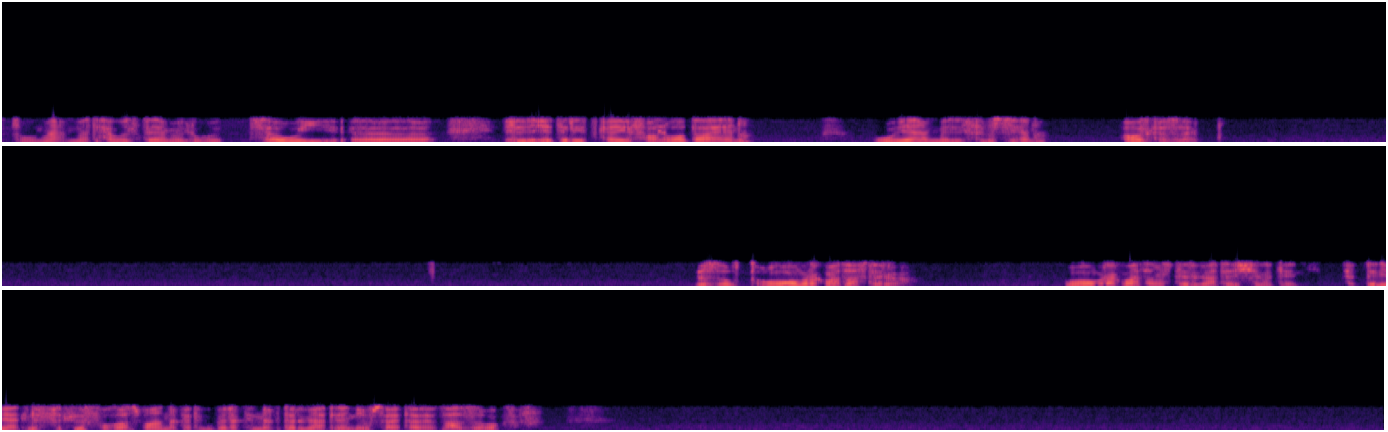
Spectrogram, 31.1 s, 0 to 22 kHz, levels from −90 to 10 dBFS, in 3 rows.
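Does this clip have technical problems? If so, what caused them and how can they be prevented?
Yes. For the whole clip the speech sounds robotic and buzzy, with a synthetic tone in place of a natural voice. This is the Codec 2 vocoder at 3.2 kbit/s. It transmits only pitch, voicing, energy and a coarse spectral envelope, and the decoder rebuilds the voice from sine waves, so the original waveform never arrives. The damage here is heavy. To prevent it, use a higher-bitrate codec or a waveform codec when the channel allows.

From 21.70 to 21.77 s there is a brief warbling glitch, where the synthetic voice lurches in pitch, level and tone colour for about 70 ms. This is caused by bit errors on digital voice radio. Flipped bits, at a rate of a few percent, corrupted the parameters that steer a whole vocoder frame, and the disruption's length fits about two frames. Stronger signal margin plus forward error correction or interleaving would prevent it.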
